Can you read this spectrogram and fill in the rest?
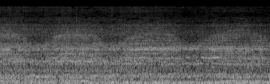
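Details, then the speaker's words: Vintage RV with a Chevy Hydroboost system, after a fabricated power steering hard line replaced one with a pinhole leak. A steady strained whine as the wheel turns comes from air in the system, which needs bleeding. "that's because there's air in the system okay i don't want to do it too far gonna freak it out"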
